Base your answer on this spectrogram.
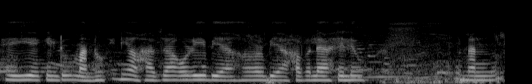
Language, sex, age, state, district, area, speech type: Assamese, female, 30-45, Assam, Lakhimpur, rural, spontaneous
